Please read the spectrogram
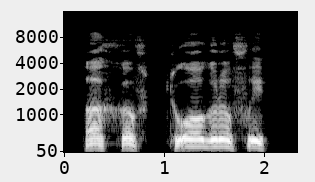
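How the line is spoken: Muttered. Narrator (Russian): пробормотал

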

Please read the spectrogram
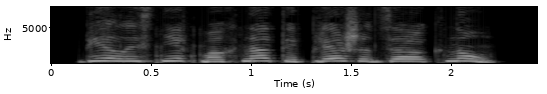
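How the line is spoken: Louder shout. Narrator (Russian): закричала Маша еще громче

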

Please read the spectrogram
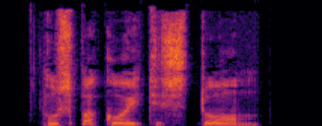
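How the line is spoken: Tender. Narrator (Russian): ласково сказала леди Элен

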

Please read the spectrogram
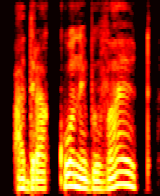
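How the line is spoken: Timid question. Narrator (Russian): робко спросил Сережик

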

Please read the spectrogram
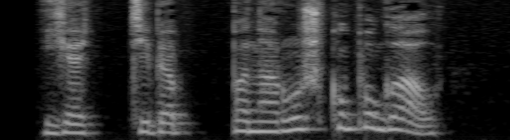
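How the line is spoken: Stammering, defensive. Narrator (Russian): запинаясь, оправдывался суслик

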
